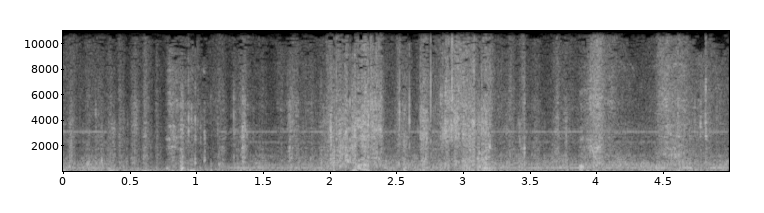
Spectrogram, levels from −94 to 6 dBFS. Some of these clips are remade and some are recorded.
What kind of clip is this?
recorded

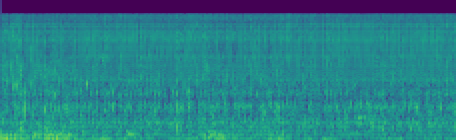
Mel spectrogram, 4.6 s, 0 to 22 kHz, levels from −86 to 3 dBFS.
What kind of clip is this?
remade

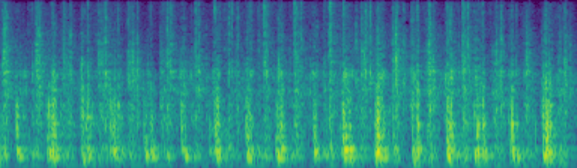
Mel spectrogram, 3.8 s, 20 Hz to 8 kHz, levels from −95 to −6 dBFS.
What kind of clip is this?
recorded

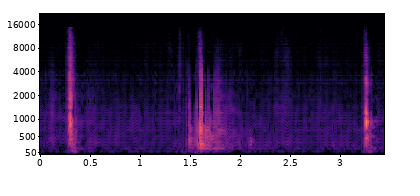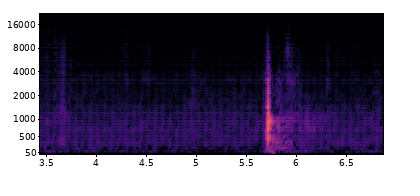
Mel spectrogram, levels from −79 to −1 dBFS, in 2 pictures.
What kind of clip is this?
remade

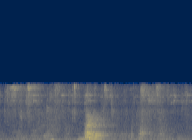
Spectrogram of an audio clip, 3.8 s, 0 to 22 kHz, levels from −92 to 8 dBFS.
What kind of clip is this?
recorded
